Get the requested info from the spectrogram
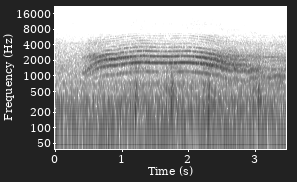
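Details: Cat yowling during a quarrel, a single drawn-out wailing cry that rises, holds level for about two seconds, then sags downward, over a low steady background hum.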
